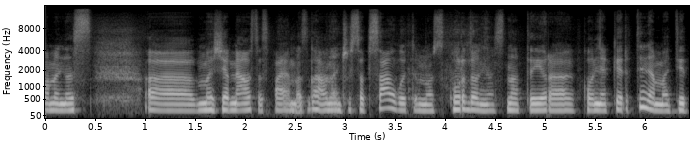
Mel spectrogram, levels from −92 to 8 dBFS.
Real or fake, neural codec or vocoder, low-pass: fake; autoencoder, 48 kHz, 32 numbers a frame, DAC-VAE, trained on Japanese speech; 14.4 kHz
